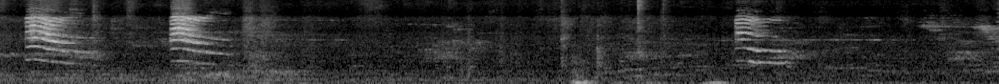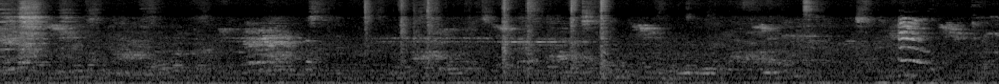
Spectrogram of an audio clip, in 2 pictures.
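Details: Pet cat indoors giving a few short meows with falling pitch, widely spaced among soft background noise, a couple of thumps and faint speech.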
